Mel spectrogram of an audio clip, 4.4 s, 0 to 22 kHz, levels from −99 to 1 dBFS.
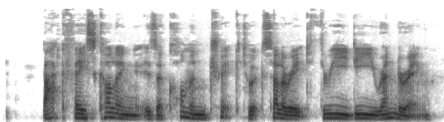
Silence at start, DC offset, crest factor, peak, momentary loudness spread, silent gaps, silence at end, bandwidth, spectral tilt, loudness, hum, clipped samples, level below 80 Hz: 0.45 s; under 0.1%; 18 dB; -2 dBFS; 6 LU; none; 0.15 s; 16 kHz; -5 dB/octave; -21 LUFS; none; under 0.1%; -60 dBFS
